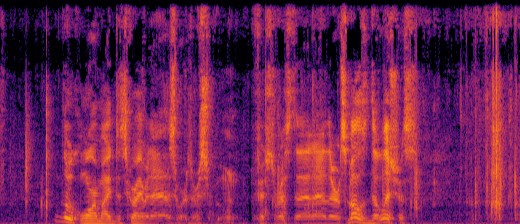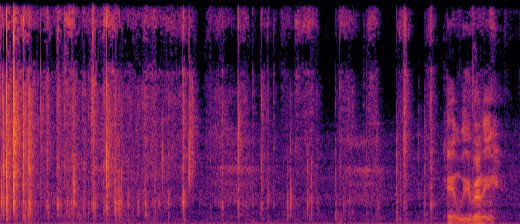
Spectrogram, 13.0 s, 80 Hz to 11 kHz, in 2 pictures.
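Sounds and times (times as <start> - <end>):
foil pouch crinkling: 3.2 - 11.7.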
